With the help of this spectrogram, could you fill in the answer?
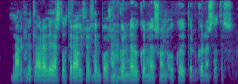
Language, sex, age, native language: Icelandic, male, 40-49, Icelandic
